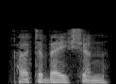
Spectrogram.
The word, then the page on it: perturbation: ,pɜ:rtər’beıʃən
